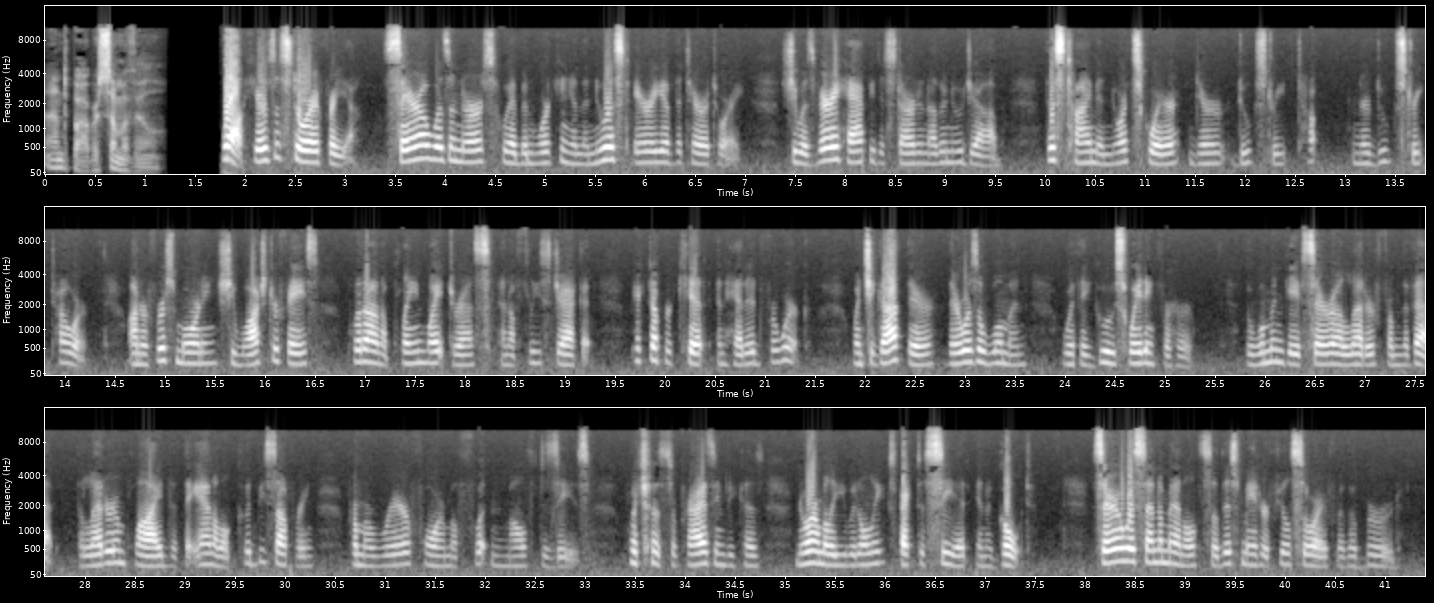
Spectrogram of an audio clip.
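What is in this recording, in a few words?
wisconsin, dialects of English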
